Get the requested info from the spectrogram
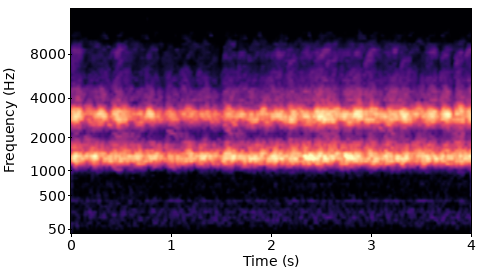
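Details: Rice paddy frogs calling together in a great chorus at night in early summer, Kōnosu, Saitama, Japan, TASCAM Portacapture X8 recording; rapid, rough croaks blend into a constant shimmering chorus, slightly swelling toward the end.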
